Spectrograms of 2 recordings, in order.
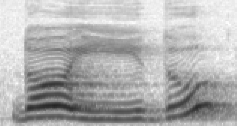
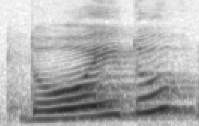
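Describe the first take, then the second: First: "doído" with stress on the í, o apart; hiatus in "doído". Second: "doido" stressed up front, oi in one syllable; diphthong in "doido". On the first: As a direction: dictate "doído" as three syllables, do-Í-do. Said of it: "a sílaba forte e o significado também". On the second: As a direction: dictate "doido" with oi glided together. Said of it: "separaram as sílabas das palavras doido e doído". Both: Shown as a demonstration.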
